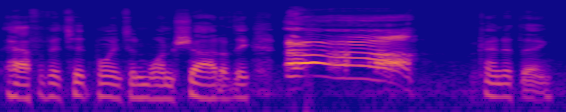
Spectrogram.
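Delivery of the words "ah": sudden high shriek of pain; pained human scream. Retold or imitated. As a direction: let out a short agonised yell. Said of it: "a, a, a scream of a, um, human enduring".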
